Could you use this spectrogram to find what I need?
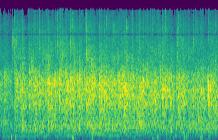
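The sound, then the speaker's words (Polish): Applause from an audience at an awards ceremony: dense, steady clapping that holds at an even level from start to finish, with no clear voices. “I ogromne brawa.”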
